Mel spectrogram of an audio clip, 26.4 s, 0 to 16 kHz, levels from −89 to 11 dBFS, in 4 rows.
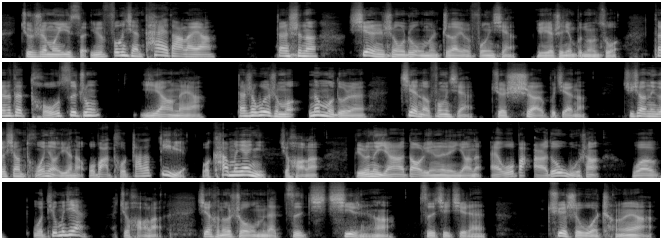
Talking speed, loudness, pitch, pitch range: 320 characters per minute, -21 LUFS, 120 Hz, 95-150 Hz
